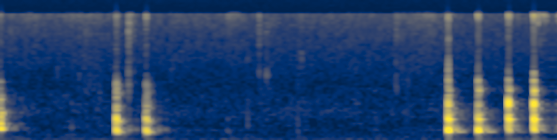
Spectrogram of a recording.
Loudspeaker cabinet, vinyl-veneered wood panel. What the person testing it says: ça sonne un peu creux donc en fait la caisse la qualité de fabrication des caisses reste voilà assez assez basique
